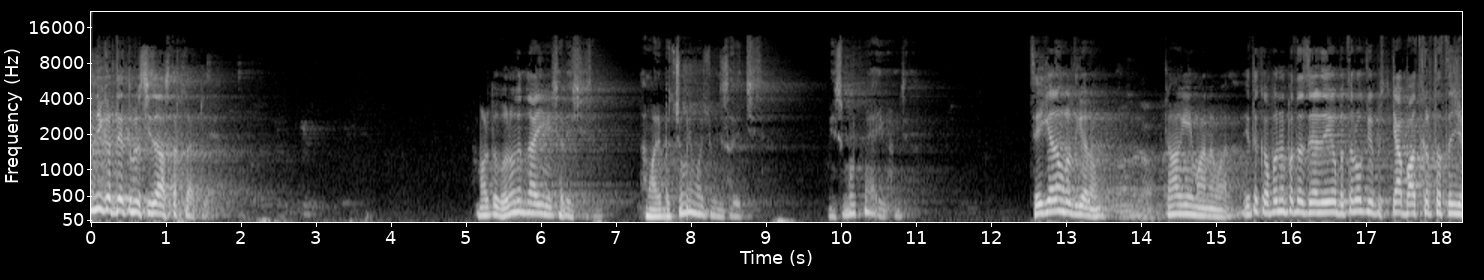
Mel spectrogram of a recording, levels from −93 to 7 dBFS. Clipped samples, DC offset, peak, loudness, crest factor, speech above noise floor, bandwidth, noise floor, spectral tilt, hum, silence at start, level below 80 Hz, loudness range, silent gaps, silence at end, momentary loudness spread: under 0.1%; under 0.1%; -2 dBFS; -15 LUFS; 14 dB; 52 dB; 12 kHz; -66 dBFS; -7 dB/octave; none; 0 s; -46 dBFS; 13 LU; none; 0 s; 18 LU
